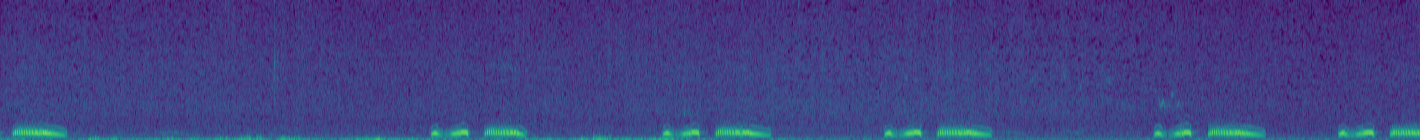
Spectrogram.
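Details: Spotted dove repeating its cooing phrase four times, about every two to three seconds, each a quick double coo followed by a longer falling note; low rumbling noise near the start.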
